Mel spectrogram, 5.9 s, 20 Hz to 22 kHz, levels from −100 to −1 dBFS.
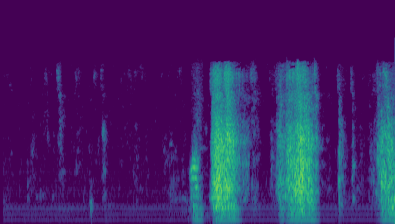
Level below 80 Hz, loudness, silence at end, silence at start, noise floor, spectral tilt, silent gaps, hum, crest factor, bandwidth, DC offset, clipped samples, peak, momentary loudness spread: -74 dBFS; -25 LUFS; 0 s; 2.85 s; -80 dBFS; -2 dB/octave; none; 50 Hz at -65 dBFS; 24 dB; 7.6 kHz; under 0.1%; under 0.1%; -8 dBFS; 21 LU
